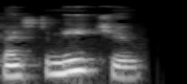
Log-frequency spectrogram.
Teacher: Meet is the key word, the focus word.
